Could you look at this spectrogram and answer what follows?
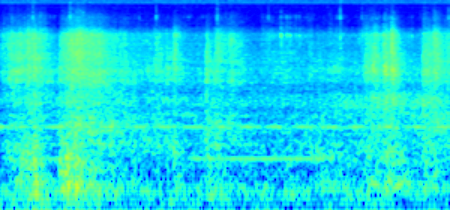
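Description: Passenger train running at high speed, heard from inside a coach: a steady rumble with wheels clattering over the rails, loudest in a burst of clatter about a second in.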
